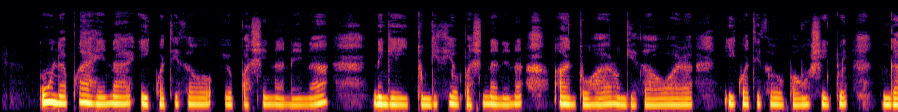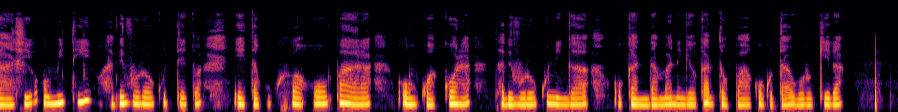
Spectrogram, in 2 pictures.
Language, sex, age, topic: Oshiwambo, female, 18-24, agriculture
